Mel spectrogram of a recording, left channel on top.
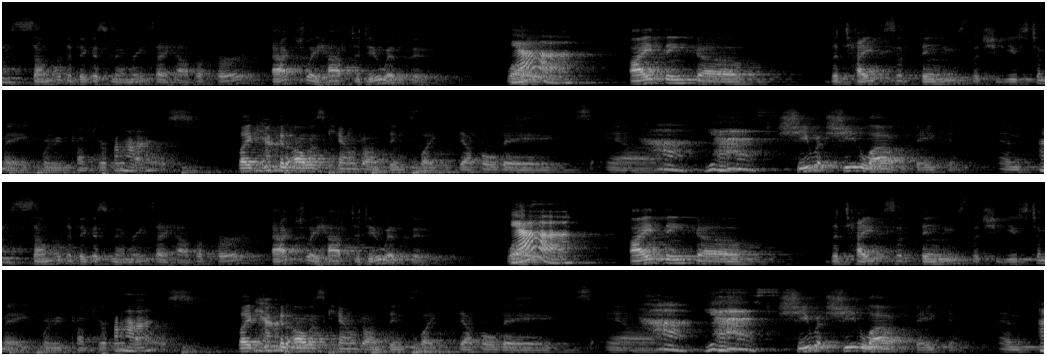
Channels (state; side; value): normal; both; correlation 0.64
